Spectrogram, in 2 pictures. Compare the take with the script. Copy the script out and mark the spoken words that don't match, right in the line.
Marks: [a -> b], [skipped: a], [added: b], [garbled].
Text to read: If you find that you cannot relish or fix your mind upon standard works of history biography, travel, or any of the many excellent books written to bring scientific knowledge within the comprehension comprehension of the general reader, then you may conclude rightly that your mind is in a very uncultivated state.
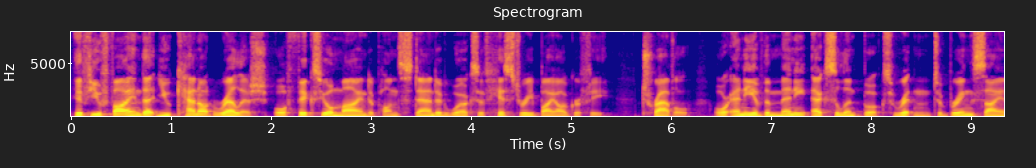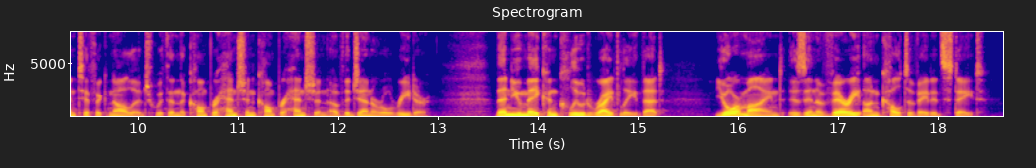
If you find that you cannot relish or fix your mind upon standard works of history biography, travel, or any of the many excellent books written to bring scientific knowledge within the comprehension comprehension of the general reader, then you may conclude rightly that your mind is in a very uncultivated state.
